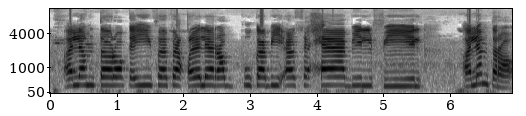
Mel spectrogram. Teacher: تا زبان کی نوک سامنے کے دو دانتوں کی جڑوں سے لگا کر ادا کیا گیا ہے۔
